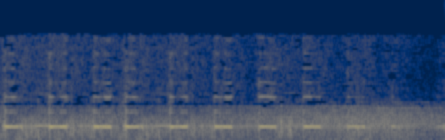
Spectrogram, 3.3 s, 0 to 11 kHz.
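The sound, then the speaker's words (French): A steady series of short, mid-pitched radio beeps repeating in an even rhythm, roughly three per second, over a constant bed of crackly static hiss: the signal of Sputnik, a small 83-kilogram metal ball satellite launched on 4 October 1957. “Sputnik, une petite boule métallique de 83 kilos, a décollé le 4 octobre 1957 à 2h28 et a tout de suite commencé à émettre son fameux bip-bip.”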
